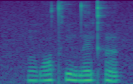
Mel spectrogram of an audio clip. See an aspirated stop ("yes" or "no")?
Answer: yes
